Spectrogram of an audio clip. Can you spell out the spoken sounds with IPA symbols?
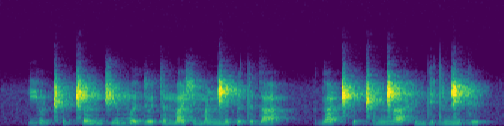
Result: j ɵ ǁʰ ɵ ǁ ə n d͡ʒ ɪ m ə d ɵ t ə m a ɕ ə m a ŋ͡ǁ ɪ ɠ ə t ə d a | ɡ a ǁʰ ɵ ɡ͡ǁ ɔ ŋ͡ǁ a h ɪ n d ɪ d ʌ ŋ͡ǁ ɪ d ɪ

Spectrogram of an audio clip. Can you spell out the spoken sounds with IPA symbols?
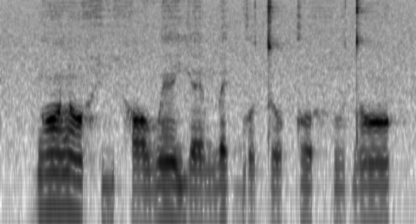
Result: ɡ ɔ̃˦ l ɔ̃˧ h i˨ h ɔ˨ w ɛ̃˧ j ɛ˨ m ɛ˧ ɡ͡b o˨ t o˨˦ k o˧ h u˧ d ɔ̃˦

